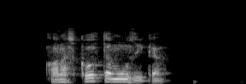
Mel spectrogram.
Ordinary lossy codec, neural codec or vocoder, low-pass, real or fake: MP3, 48 kbps; codec, 16 kHz, 8 kbps, FreqCodec, larger model; 5.4 kHz; fake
